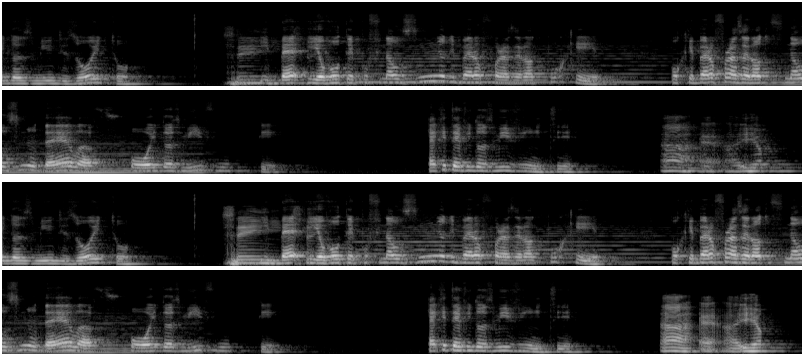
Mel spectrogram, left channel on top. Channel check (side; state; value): both; normal; correlation 0.77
